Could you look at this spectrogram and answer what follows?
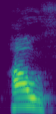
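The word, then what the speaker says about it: Haus: উচ্চারণ হবে বাক্যের শেষে থাকলে হালকা চর মত উচ্চারণ হবে যেরকম কি স্টা হাউস হাউস এইযে শেষে শেষে যখন এসটা আছে এটার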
